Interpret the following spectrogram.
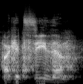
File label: radio enemy spotted; Counter-Strike Global Offensive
